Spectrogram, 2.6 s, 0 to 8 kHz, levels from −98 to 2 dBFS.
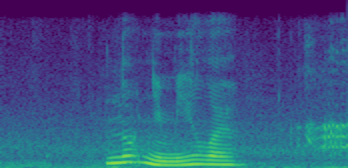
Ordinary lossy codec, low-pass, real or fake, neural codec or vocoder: none; 7.2 kHz; real; none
